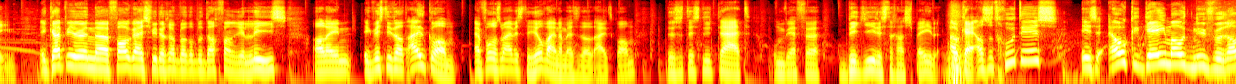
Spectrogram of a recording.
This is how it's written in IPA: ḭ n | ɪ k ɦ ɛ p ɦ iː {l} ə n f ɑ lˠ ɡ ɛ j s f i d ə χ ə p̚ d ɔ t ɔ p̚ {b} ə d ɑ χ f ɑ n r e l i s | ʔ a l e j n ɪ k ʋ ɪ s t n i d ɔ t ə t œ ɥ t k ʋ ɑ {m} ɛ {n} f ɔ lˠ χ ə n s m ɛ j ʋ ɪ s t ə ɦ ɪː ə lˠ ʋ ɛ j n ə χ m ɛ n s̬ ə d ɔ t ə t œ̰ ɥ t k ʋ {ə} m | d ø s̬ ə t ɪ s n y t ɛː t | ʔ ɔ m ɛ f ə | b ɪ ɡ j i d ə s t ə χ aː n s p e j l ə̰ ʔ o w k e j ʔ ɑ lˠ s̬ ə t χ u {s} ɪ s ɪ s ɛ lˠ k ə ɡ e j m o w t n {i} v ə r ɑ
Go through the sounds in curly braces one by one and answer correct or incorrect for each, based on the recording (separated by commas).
incorrect, incorrect, correct, correct, incorrect, incorrect, incorrect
